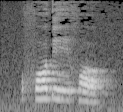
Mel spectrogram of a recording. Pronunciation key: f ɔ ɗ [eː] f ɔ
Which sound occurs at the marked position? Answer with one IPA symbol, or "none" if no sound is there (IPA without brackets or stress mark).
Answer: eː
